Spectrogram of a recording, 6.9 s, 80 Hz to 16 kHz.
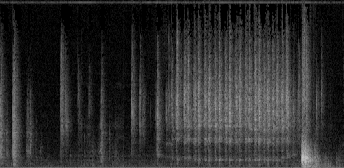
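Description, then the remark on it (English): A handful of 21 dice are rolled, clattering in scattered clicks, then building into a dense, rapid rattle before one loud final clack as they land. No one speaks over the sound. “Yeah, pull the hits off and then reroll them.”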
